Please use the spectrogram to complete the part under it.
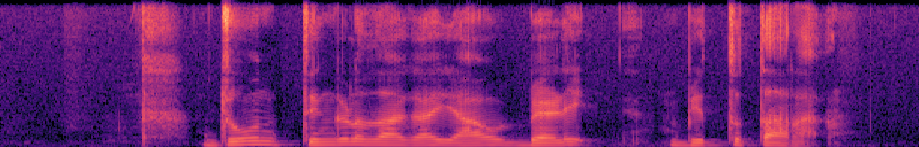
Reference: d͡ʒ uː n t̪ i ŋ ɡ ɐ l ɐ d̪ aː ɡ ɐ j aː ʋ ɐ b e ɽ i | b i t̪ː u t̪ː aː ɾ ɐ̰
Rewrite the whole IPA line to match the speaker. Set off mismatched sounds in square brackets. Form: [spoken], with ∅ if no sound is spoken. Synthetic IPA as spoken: d͡ʒ uː n t̪ i ŋ ɡ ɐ [ɭ] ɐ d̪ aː ɡ ɐ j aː ʋ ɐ b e [ɭ] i | b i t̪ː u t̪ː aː ɾ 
